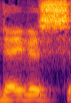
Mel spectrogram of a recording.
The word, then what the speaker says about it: Davies: I do have a Twitter account, which is JT Davies, as you Americans like to pronounce it, Davies. JT Davies, as we pronounce it.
